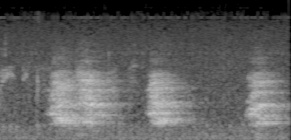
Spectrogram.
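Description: A dog barks three times at a steady pace, each bark drawn out and moderately loud, in a quiet room with no talk.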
